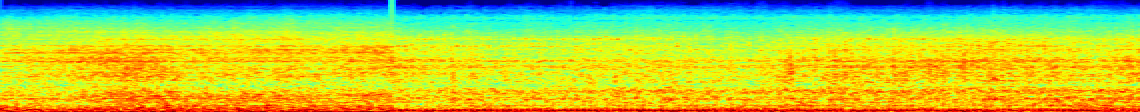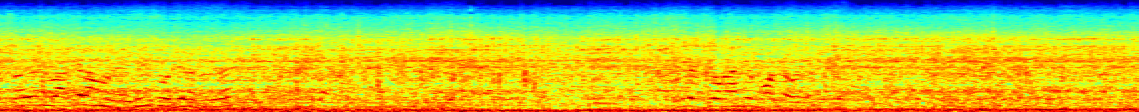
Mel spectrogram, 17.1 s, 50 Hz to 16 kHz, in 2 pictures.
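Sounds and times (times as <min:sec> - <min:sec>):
wind noise on microphone: 0:00.0 - 0:08.4
small motorbike engine running: 0:00.0 - 0:17.0.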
